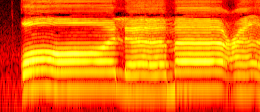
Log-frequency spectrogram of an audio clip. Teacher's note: hujung lidah pada zal disentuh bawah gigi atas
